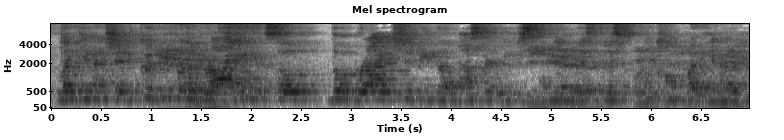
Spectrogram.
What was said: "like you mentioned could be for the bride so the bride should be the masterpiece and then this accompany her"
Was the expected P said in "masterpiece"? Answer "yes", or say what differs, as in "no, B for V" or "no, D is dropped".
no, P is dropped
